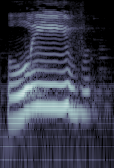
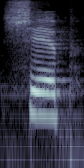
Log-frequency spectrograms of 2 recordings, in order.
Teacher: Esse segundo I que a gente tem um pouquinho abaixo desse I longo é um I mais curto e que ele tá entre um I longo e um E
